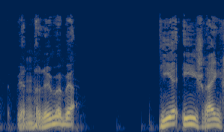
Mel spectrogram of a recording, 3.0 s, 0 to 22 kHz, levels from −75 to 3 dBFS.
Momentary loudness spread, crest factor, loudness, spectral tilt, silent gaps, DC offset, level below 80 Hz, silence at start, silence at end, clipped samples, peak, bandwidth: 8 LU; 18 dB; -22 LUFS; -6.5 dB/octave; 1.33-1.55 s, 1.75-1.87 s; under 0.1%; -52 dBFS; 0.25 s; 0 s; under 0.1%; -6 dBFS; 15 kHz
